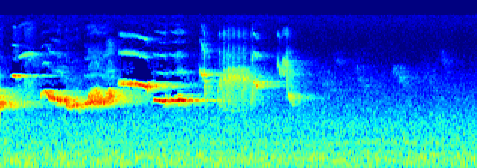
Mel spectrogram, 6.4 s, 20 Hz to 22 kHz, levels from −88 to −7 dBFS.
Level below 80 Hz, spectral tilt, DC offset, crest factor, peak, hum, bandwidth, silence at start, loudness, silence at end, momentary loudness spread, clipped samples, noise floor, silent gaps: -54 dBFS; -1 dB/octave; under 0.1%; 18 dB; -6 dBFS; none; 16 kHz; 0 s; -17 LUFS; 0 s; 20 LU; under 0.1%; -42 dBFS; none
